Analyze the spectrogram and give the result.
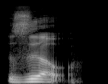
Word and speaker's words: rượu: Rượu. Rượu vang. Rượu vang. – This is pronounced with a low, falling, broken tone.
